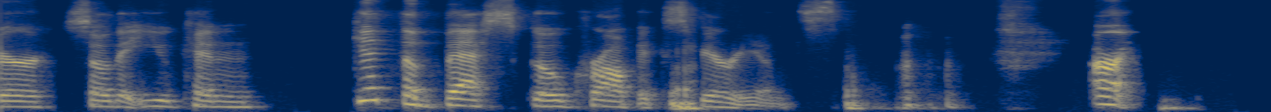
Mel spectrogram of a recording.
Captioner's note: chuckles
